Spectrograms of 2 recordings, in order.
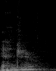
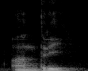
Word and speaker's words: Andriy: Is that your Ukrainian name, Andrew? Well, it's pronounced actually Andriy.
